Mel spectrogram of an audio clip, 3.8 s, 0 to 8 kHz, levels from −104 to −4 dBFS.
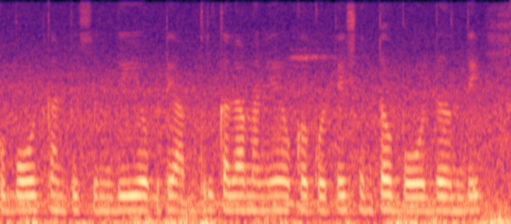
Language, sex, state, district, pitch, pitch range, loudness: Telugu, female, Andhra Pradesh, Visakhapatnam, 195 Hz, 190-195 Hz, -15 LUFS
